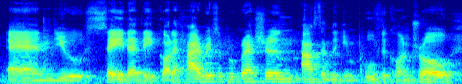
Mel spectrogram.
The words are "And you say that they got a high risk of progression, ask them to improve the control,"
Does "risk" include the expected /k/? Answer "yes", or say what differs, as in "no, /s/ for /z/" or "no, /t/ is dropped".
no, /k/ is dropped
